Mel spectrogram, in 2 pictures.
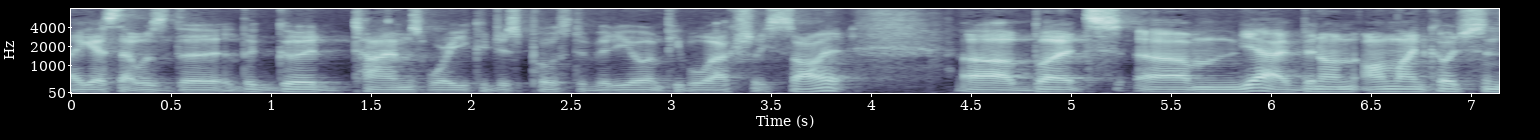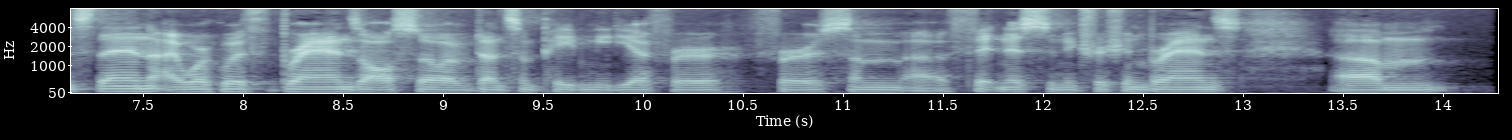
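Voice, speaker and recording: Over a quiet background, a man with an American accent speaks at a moderate pace. His pitch is very deep and low, and his intonation is monotone and flat. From US Southwest, New Mexico. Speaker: fitness coach. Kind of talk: casual interview.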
